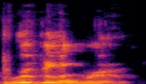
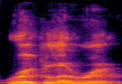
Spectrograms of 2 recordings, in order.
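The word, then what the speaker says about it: rougarou: sign I have, that's the Cajun word Ruglaroo, which they were saying in the video, right? Ruglaroo. Now, when she interviewed the guy, he gave a different pronunciation and said Loopgaroo. So this is a Ruglaroo and Loopgaroo. And there's some other variations, but those go way back. I think Ruglaroo is the number one, but you hear Loopgaroo a lot too.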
